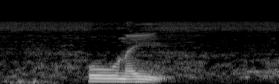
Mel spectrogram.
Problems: background sounds at intervals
